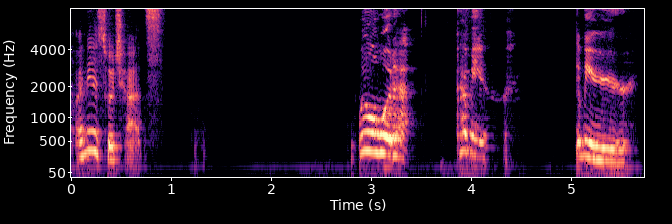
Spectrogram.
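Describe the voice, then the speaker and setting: A slow, high-pitched woman's voice with lively intonation chats casually on a game livestream. She's hyped and slangy in true gamer fashion, exclaiming and giggling often as she talks excitedly about gaming.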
